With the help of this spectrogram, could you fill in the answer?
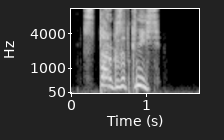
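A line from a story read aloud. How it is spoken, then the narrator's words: Hissed. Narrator (Russian): прошипел староста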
